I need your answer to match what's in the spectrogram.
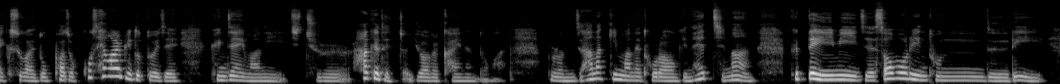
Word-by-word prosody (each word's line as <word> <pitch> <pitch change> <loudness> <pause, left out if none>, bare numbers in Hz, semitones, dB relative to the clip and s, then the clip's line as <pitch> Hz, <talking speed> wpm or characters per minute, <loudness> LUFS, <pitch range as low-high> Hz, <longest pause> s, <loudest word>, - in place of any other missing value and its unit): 액수가 180 0 -4
이제 - - -5
높아졌고 180 - -4
생활비도 320 - +3
또 185 - -2
이제 165 -1 -4 0.3
굉장히 195 -2 -2
많이 160 -1 -6
지출을 160 -1 -8
하게 280 -2 +3
됐죠 155 -6 -8
유학을 165 -2 -4
가 165 - -8
있는 160 0 -7
동안. 80 0 -14 0.5
물론 165 -3 -4
이제 165 +2 -8
1 240 +4 +2
학기 265 -3 -2
만에 195 -3 -1
돌아오긴 165 -1 -3
했지만 210 -8 -2 0.4
그때 255 +1 +8
이미 215 -1 +7
이제 185 -1 -2
써 260 +6 +4
버린 240 -7 +4
돈들이 180 -3 -4
185 Hz, 355 characters per minute, -24 LUFS, 165-215 Hz, 0.5 s, 그때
